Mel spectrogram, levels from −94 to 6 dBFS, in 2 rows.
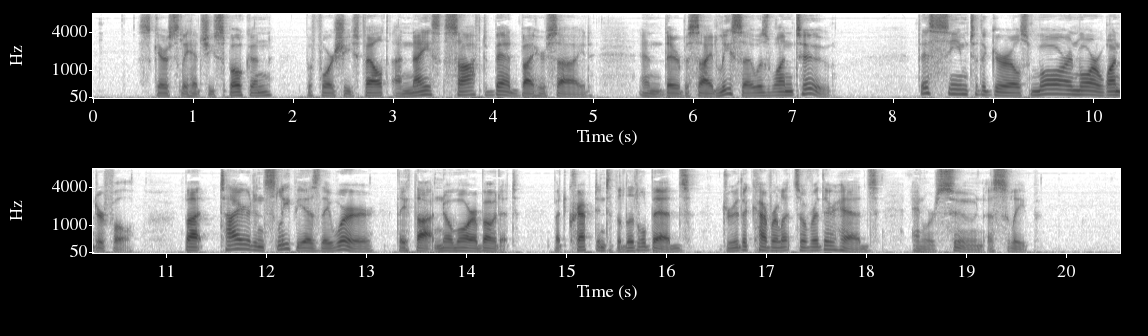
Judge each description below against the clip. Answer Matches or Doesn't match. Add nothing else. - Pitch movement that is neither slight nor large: Doesn't match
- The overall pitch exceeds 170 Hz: Doesn't match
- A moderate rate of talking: Matches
